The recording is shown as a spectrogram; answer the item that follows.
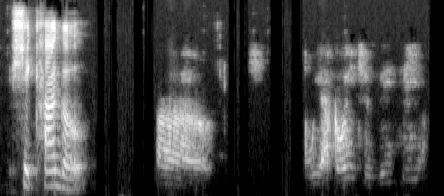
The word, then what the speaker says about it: Chicago: This is pronounced as Chicago. Say it, Chicago.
